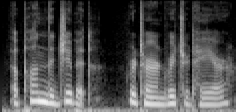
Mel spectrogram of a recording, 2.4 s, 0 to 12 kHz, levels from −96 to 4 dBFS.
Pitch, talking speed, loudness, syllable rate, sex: 180 Hz, 155 wpm, -14 LUFS, 6.3 syllables/s, female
